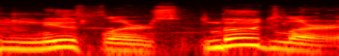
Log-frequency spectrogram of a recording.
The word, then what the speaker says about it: Moodler: A lot of Moodler, it's pronounced. I was informed that by their father, Scott.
